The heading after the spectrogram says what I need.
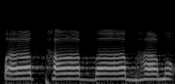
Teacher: प वर्ग की लाइन में वही लिप्स आपके बंद होते हैं · इसमें लिप्स आपके टच होती है आपस में एक दूसरे से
